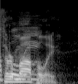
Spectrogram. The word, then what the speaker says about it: Thermopylae: And it's inspired by the Battle of Thermopylae, which took place in 480 BC for all you historians, which the Thermopylae. – The film The 300 Spartans is based on, Luke. Thermopylae. – Yeah, Thermopylae.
